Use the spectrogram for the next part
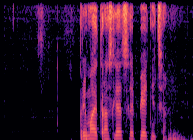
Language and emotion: Russian, neutral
